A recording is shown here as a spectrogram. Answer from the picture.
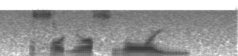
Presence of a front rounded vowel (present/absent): present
